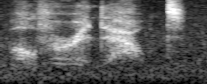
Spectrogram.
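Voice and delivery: whispered sign-off, breathy and hushed; whispering. Acted. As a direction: whisper it so sleeping skunks stay asleep. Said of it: "There are sleeping skunks in this area".

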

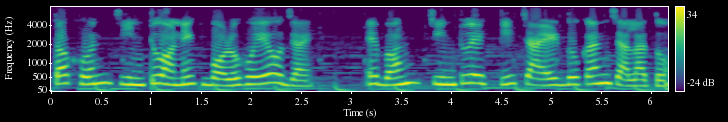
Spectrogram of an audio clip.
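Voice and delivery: ordinary delivery, nothing marked

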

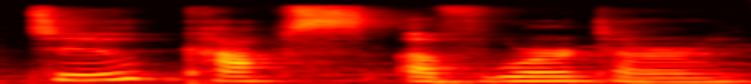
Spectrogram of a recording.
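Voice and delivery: very slow, drawn-out model sentence. Shown as a demonstration. Teacher drills the sentence slowly for children. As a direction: stretch every word for the learners. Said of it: "slow model reading for learners".

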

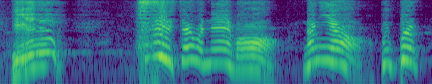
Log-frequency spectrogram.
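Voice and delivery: high, huffy mock pout; huffy girly voice. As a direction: pout like an offended little girl. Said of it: "すごい声やな".

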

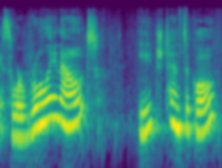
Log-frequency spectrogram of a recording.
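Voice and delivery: usual speaking voice

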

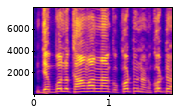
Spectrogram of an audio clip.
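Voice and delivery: high mock cry for a beating; fool begging for blows. Preacher mimics the fool who shouts for blows, high mock yell. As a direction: play the fool asking to be hit, pitched high. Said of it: "అంటే కేకలేస్తూ ఉంటాడు".

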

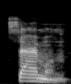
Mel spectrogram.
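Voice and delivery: স্যামন with the L left silent. Shown as a demonstration. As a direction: say স্যামন as SAM-un, no L sound. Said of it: "উচ্চারণটা কি হবে".

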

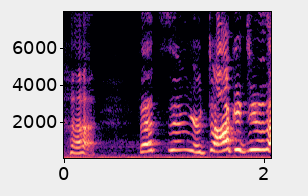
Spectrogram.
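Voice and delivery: ordinary talk, nothing marked

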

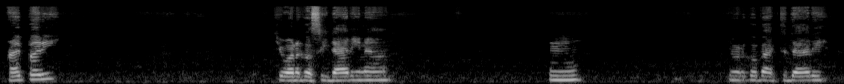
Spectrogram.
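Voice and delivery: put-on high, singsong baby talk to a dog; cutesy pet-owner voice teasing the dog. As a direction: coo at the puppy like a doting owner.

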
